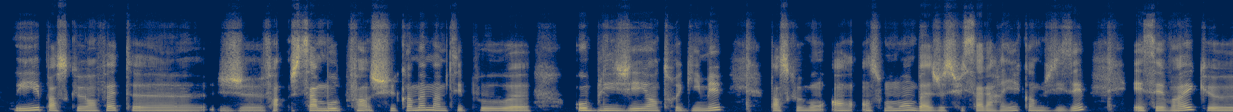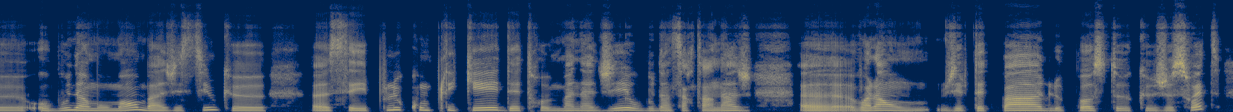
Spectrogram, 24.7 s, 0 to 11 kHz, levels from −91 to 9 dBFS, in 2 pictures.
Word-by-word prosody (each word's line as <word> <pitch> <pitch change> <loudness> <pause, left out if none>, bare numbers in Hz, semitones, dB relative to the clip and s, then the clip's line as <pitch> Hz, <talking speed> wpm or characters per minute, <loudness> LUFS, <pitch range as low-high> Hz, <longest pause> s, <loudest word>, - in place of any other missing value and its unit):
Oui, 195 +5 0
parce 165 - +5
qu'en 170 -2 -4
fait, 200 +5 -3
heu, 155 -2 -6 0.2
je 160 -1 +4
enfin 155 - -3
ça 180 - +9
mo 185 +2 -1
enfin 175 -1 -2
je - - +11
suis 175 - +7
quand 190 +3 -4
même 215 +2 -1
un 200 - -3
petit 170 - -7
peu, 90 -2 -4
heu, 80 -1 -1 0.5
«obligée» 180 -2 +2
entre 175 -2 -4
guillemets. 165 +10 -1 0.5
Parce - - +4
que - - -10
bon, 155 -1 -7
en 165 -1 -2
en - - -6
ce 160 - -2
moment, 185 +5 -4
bah 160 -6 +2
je 150 0 +3
suis 150 - +6
salariée, 150 +3 0
comme 170 -5 -8
je 140 - -4
disais, 150 - -2 0.5
et - - +3
c'est 165 +1 +1
vrai 180 +10 0
qu'au 155 -3 -5
bout 185 +8 -5
d'un 200 -4 +2
moment, 170 +6 -2
bah, 170 -8 0
j'estime 155 +10 -4
que, 155 -3 -3 0.5
heu, 80 - +1
c'est 165 - -1
plus 225 +2 -2
compliqué 215 +1 +1
d'être 170 -1 -4
managée 170 +3 -1
au 200 -4 -1
bout 170 +1 -9
d'un 165 -1 -3
certain 160 -1 -3
âge. 170 -2 +1 0.5
Heu, 150 -1 +1
voilà 165 +4 +3
on 165 0 -6
j'ai 165 -4 -1
peut-être 170 +2 -3
pas 195 0 +6
le 165 -3 -8
poste 180 0 +1 0.2
que 165 -1 -7
je 160 +1 +3
souhaite, 235 - +5
170 Hz, 165 wpm, -22 LUFS, 155-190 Hz, 0.5 s, je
